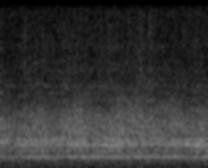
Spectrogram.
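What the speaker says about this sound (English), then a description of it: "Home crowd trying to lift their team" Home football crowd in a stadium roaring to lift their team during the FC Zurich versus Liverpool match, a dense, steady wash of massed voices heard from a distance with no break.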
